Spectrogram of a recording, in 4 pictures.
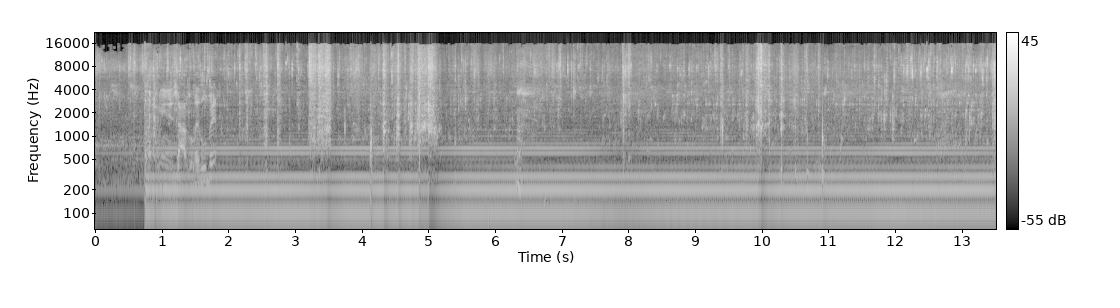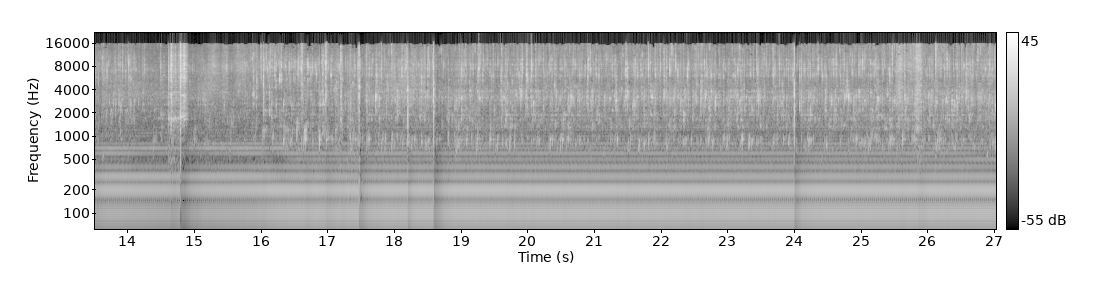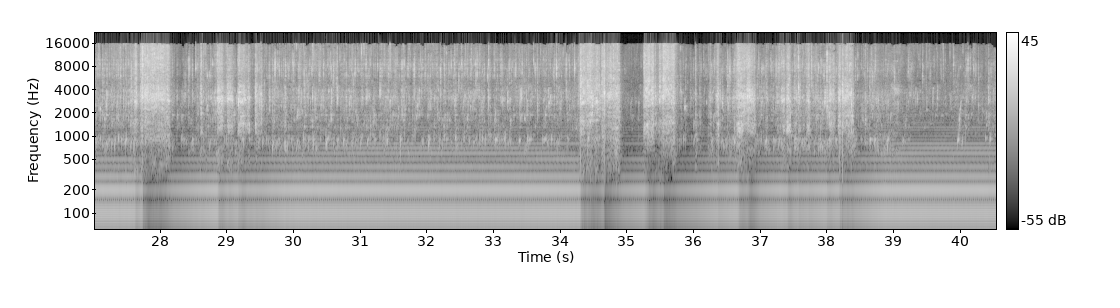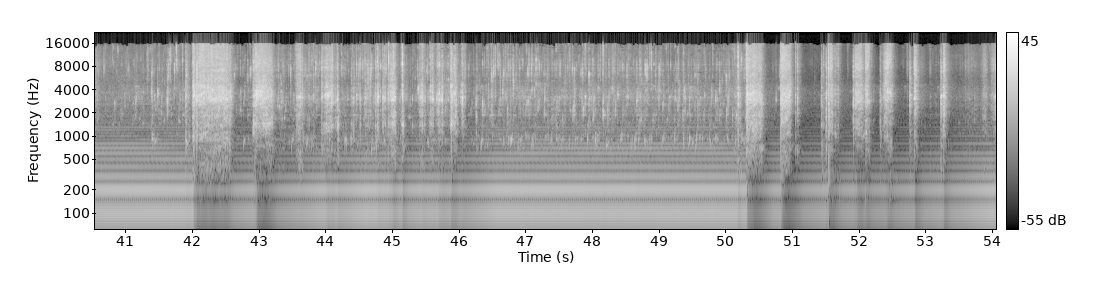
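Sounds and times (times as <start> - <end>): loud electrical hum: 0.0 - 54.0
scraper scraping drain grate: 0.8 - 5.3, 9.3 - 10.7, 25.4 - 26.1, 27.2 - 29.9, 34.2 - 39.0, 41.9 - 46.3, 50.2 - 54.0.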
